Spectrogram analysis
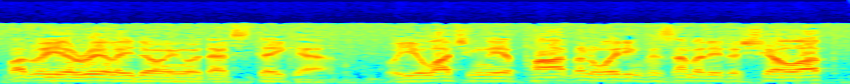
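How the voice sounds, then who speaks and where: Low-voiced hard-boiled radio private eye played by a man. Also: fairly even intonation, racing, fairly bright tone, close to an everyday voice. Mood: suspicious, pressing. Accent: American. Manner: hard-boiled, dry, controlled. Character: tough, wry male private investigator, cool and sardonic. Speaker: lead actor and first-person narrator. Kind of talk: 1950s radio detective drama acting. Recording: muffled, noisy 1950 radio recording.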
